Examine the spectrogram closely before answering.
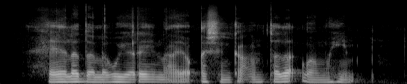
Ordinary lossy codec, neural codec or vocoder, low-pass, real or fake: none; codec, 44.1 kHz, 7.8 kbps, DAC; none; fake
